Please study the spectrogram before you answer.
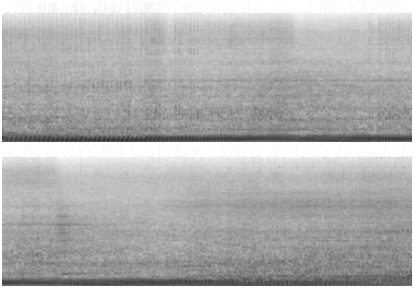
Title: ek first start of engine (bad exhaust leak)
